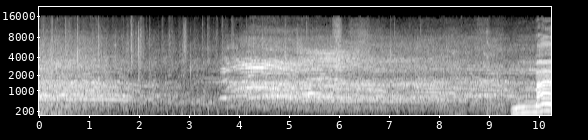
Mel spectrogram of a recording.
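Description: A middle-aged man sings a mournful chant into a microphone.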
